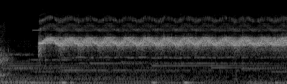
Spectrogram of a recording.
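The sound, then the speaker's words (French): An intruder alarm suddenly starts up and keeps blaring, a loud, high, steady electronic tone with a slight warble and a harsher buzzing edge, running continuously with no talking. “Eh, mais qu'est-ce que c'est C'est anti intrusion.”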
